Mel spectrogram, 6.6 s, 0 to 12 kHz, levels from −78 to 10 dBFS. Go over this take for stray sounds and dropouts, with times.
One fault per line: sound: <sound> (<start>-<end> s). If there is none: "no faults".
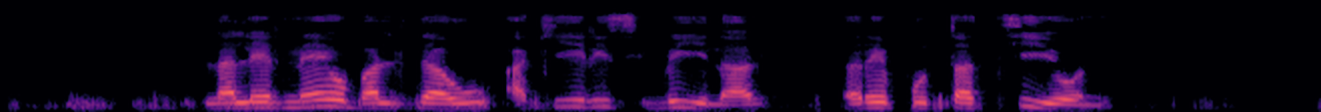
no faults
